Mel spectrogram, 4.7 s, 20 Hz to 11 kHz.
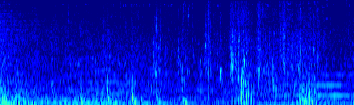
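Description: Horse hooves clip-clop steadily on the ground in the Witcher 3 video game, a faint rhythmic trot under low ambient noise.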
